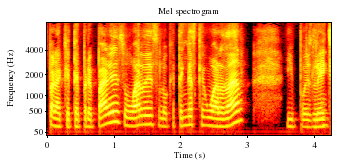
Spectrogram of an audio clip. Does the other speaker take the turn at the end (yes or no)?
no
